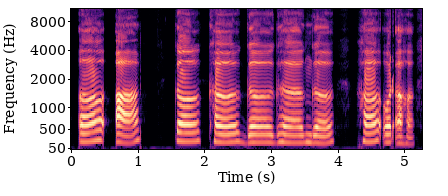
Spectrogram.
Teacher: ये जो वर्ण है ये कंठ की सहायता से बोले जाते हैं तो इसलिए इन्हे कंठ वर्णा कहा जाता है इन वर्णों का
